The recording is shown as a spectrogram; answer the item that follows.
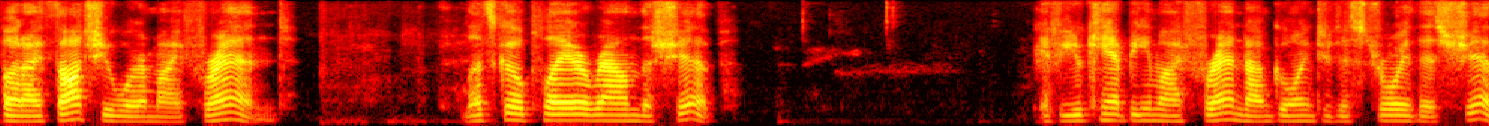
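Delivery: mock flat monotone delivery. Mocking how a child delivered her lines: imitating a monotone delivery. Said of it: "she could not have been more monotone".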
